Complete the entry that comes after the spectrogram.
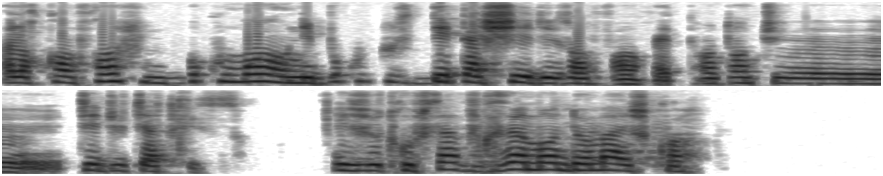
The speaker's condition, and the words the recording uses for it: Deafness. Je suis oraliste, je signe aussi un petit peu, du moins je pratique un petit peu la langue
